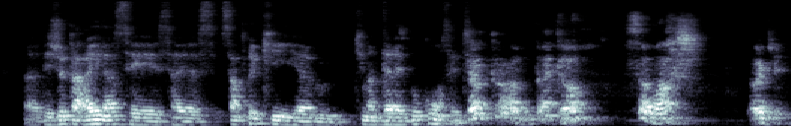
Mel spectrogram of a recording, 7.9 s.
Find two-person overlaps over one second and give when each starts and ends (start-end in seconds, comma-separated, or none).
none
